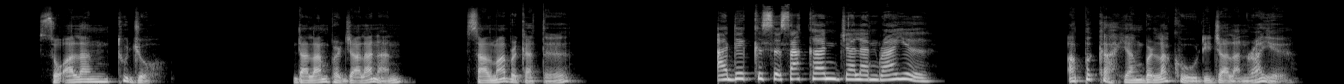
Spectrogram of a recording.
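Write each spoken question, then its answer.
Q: Apakah yang berlaku di jalan raya?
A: Kesesakan jalan raya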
